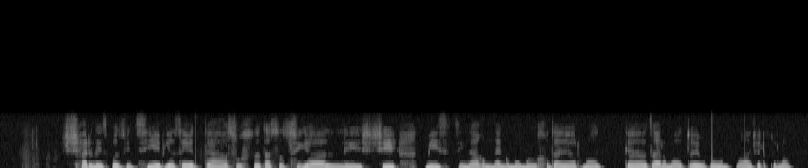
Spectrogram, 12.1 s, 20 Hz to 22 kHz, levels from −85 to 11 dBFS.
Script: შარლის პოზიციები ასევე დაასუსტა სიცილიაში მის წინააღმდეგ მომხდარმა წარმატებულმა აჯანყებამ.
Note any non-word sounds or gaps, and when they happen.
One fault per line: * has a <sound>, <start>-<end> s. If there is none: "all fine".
all fine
